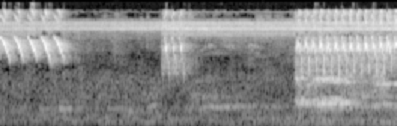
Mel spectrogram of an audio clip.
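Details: Morning canary song, described as calling the rain: a few bright, repeated high notes, a quiet gap with faint chips, then a loud, fast trill of rattling high syllables.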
